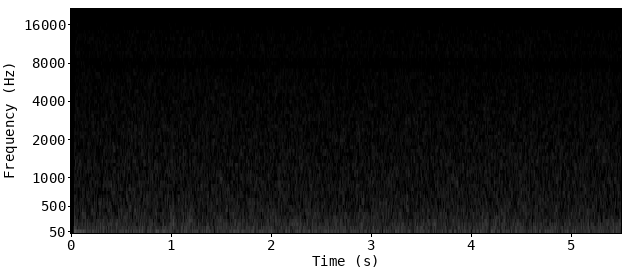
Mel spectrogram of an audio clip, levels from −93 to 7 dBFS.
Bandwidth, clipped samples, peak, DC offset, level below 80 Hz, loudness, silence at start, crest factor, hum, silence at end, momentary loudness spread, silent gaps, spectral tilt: 16.5 kHz; under 0.1%; -54 dBFS; under 0.1%; -78 dBFS; -69 LUFS; 0 s; 16 dB; none; 0 s; 1 LU; none; -3 dB/octave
